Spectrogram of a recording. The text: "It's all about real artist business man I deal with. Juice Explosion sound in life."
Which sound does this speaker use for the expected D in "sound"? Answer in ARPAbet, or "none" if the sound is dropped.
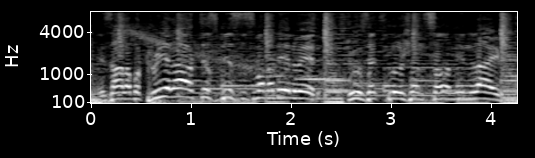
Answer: none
